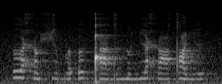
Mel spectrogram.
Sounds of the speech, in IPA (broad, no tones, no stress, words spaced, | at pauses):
əħʊ çɪbəʔəǃa dənʊʎɪħuɐ̯ tˤəʎɪ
